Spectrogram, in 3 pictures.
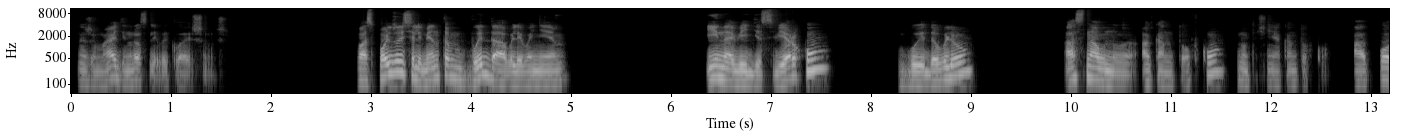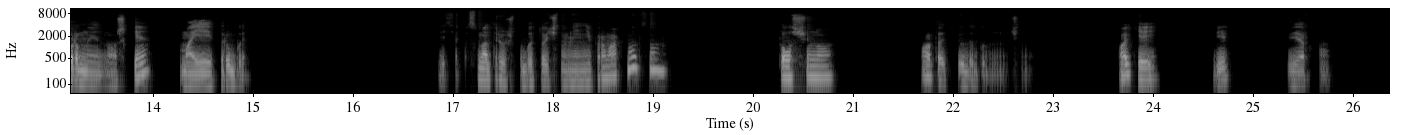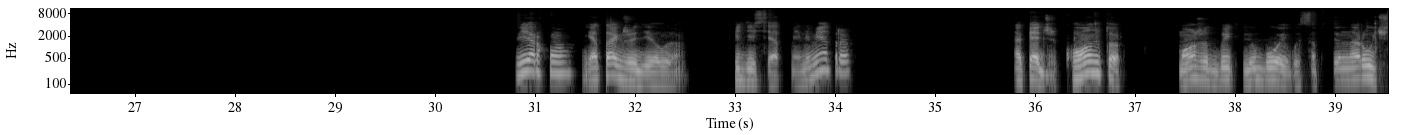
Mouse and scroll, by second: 4.6 click, 6.0 click, 9.1-9.4 scroll up 1, 10.4 middle click, 10.9 scroll up 2, 11.5 middle click, 16.0 middle click, 16.9 middle click, 17.5 middle click, 18.1 middle click, 18.7 middle click, 19.4 middle click, 19.9 middle click, 22.1 click, 22.8 middle click, 24.7 right click, 25.4 click, 25.9 click, 28.1-29.2 scroll up 6, 29.5 middle click, 30.0 scroll up 2, 30.9 click.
